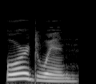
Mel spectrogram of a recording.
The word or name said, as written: ordwin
